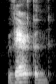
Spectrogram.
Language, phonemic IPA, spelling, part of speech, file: Dutch, /ˈʋɛrkə(n)/, werken, verb / noun, Nl-werken.ogg
- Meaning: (verb) 1. to work, labour 2. to function, work, be in working order 3. to warp, settle 4. to contact; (noun) plural of werk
